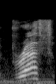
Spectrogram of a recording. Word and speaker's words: breath: two words okay uh breath without an e at the end that is a short e sound okay short e breath all right uh but if we have an e at the end of the word okay that is a long e okay the word is breathe and that is a verb so breath is a is a noun okay and breathe is the verb to breathe okay breath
